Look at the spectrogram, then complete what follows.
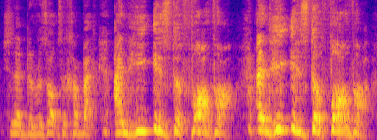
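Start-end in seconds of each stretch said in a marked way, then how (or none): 1.1-2.3 loud, gloating mock proclamation; triumphant announcement. Mother crowing over the DNA results, loud and triumphant. 2.6-3.7 much louder gloating proclamation; triumphant announcement. Retold or imitated. Mother rubbing in the DNA results, loud and crowing.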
